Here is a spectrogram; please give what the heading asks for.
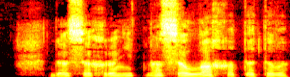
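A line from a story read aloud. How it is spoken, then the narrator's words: Fearful muttering. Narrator (Russian): бормотал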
